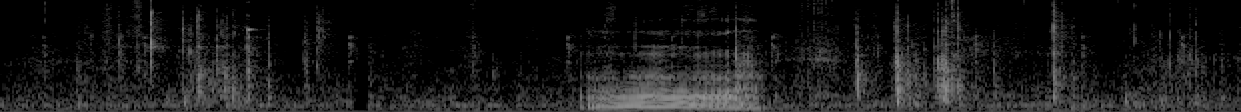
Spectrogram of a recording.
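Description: Soft scattered clicks and rustles of a camera lens being fitted into a padded nylon case, with one short, low vocal sound lasting under a second about three seconds in.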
